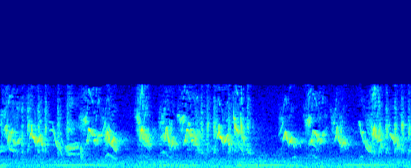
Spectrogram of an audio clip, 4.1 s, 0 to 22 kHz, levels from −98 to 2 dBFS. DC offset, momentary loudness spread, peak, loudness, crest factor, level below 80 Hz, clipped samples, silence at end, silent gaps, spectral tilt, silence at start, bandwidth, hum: under 0.1%; 6 LU; -26 dBFS; -42 LUFS; 18 dB; -80 dBFS; under 0.1%; 0 s; none; -0.5 dB/octave; 0 s; 11.5 kHz; none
